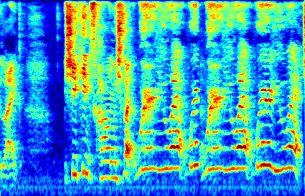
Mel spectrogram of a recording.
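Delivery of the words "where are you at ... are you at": high, insistent, repetitive nagging call; mock yelling friend. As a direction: imitate a friend yelling down the phone, pitched way up. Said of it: "she just yelling".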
